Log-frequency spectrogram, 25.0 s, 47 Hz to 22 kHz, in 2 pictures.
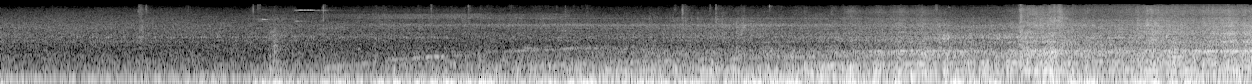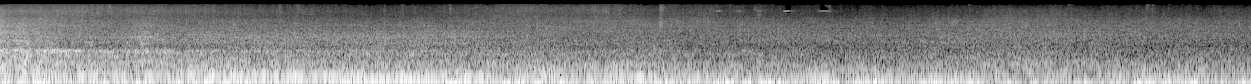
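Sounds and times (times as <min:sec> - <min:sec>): low traffic rumble: 0:00.0 - 0:25.0
cars passing on wet road: 0:06.4 - 0:25.0.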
